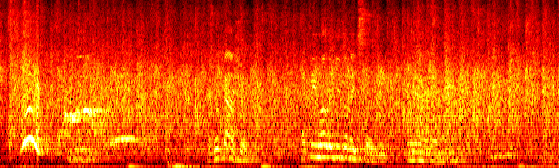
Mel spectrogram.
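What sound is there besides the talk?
audience applause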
